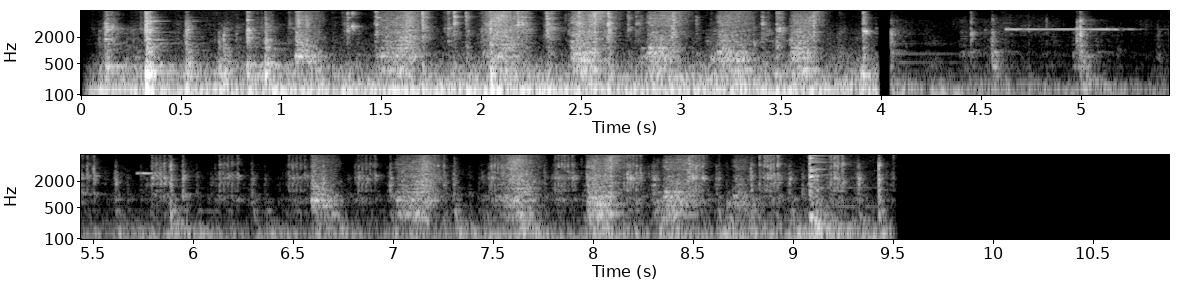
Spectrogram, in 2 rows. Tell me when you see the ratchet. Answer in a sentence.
The ratchet can be heard from 0.0 to 9.6 s.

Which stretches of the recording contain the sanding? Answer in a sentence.
You can hear the sanding from 1.1 to 3.8 s and from 6.5 to 8.8 s.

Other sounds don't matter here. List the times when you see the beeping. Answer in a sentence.
You can hear the beeping from 4.5 to 5.9 s.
